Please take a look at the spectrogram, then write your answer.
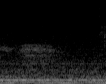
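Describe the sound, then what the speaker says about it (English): Ravens caw faintly in the background over a steady low hum, with a soft harsh call rising briefly near the middle and another at the end. "there are actually ravens in the background"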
